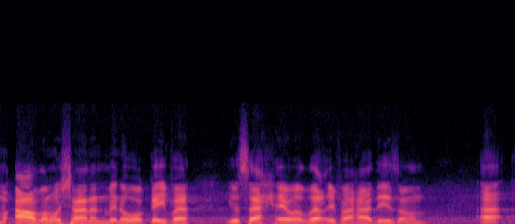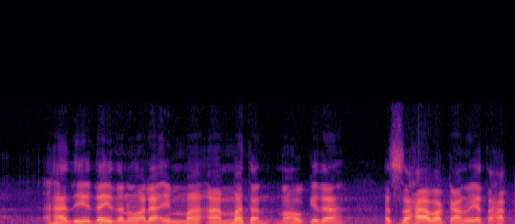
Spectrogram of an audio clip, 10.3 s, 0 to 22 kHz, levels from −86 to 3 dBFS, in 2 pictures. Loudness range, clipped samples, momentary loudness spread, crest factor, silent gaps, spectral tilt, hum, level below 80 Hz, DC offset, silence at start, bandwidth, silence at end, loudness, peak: 4 LU; under 0.1%; 10 LU; 20 dB; none; -5 dB/octave; none; -54 dBFS; under 0.1%; 0 s; 12 kHz; 0 s; -23 LUFS; -4 dBFS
